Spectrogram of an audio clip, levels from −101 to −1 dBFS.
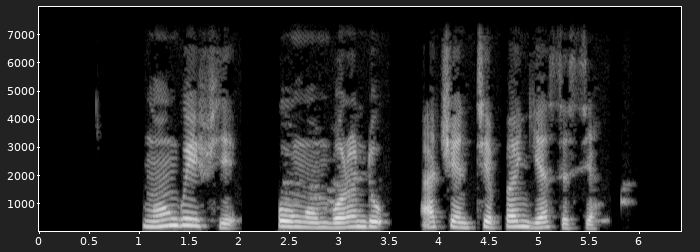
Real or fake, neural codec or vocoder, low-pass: real; none; 7.2 kHz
